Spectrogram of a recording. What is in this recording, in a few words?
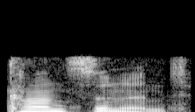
"consonant", English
